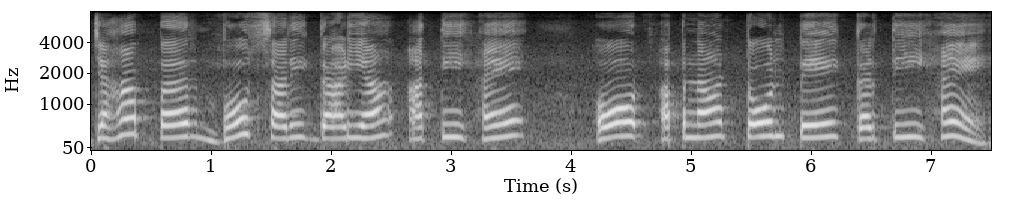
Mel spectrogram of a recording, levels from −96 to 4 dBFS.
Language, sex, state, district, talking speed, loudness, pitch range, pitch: Hindi, female, Madhya Pradesh, Dhar, 105 wpm, -14 LUFS, 260-300 Hz, 280 Hz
